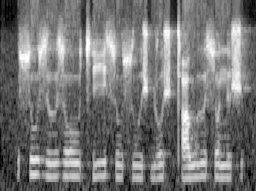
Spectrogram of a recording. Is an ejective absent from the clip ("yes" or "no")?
no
